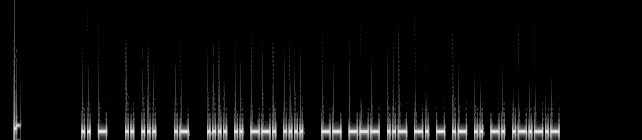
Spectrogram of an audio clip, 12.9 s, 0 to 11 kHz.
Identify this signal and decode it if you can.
Morse code, heard as a keyed tone, about 22 wpm, 700 Hz. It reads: IT IS A HIGH MOUNTAIN.
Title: Sentences from Top 1000 Words - Review Part 1 - 22wpm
